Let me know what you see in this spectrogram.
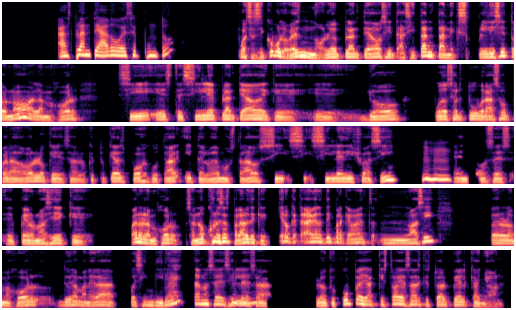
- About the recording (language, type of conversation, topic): Spanish, advice, ¿Cómo puedo pedir un aumento o una promoción en el trabajo?
- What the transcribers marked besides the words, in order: unintelligible speech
